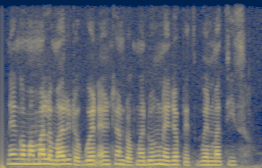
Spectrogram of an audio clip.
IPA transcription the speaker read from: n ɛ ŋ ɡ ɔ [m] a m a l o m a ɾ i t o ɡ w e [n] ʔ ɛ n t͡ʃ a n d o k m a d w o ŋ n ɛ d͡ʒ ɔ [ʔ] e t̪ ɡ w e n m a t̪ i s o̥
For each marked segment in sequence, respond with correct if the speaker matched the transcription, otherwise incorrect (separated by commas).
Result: correct, correct, incorrect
